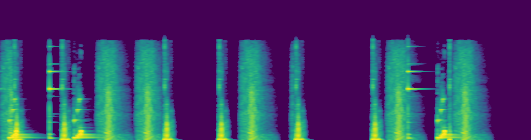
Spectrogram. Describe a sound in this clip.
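Short cartoonish popping sound effects play in quick bursts, some with bright chimes.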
